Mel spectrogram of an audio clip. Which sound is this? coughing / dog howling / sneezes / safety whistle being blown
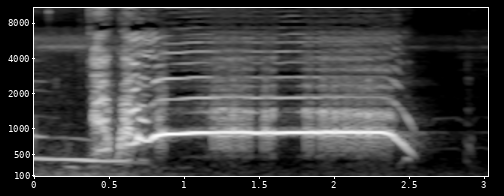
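dog howling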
